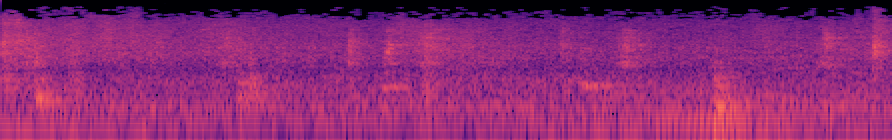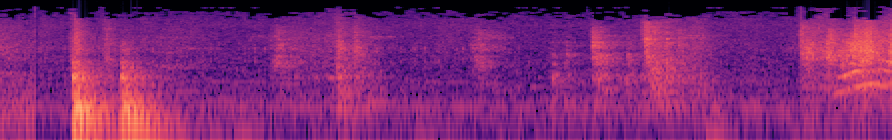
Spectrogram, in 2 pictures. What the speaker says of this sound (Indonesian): saya tutup pintu terlebih dahulu ya Bu ya untuk menjaga privasi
